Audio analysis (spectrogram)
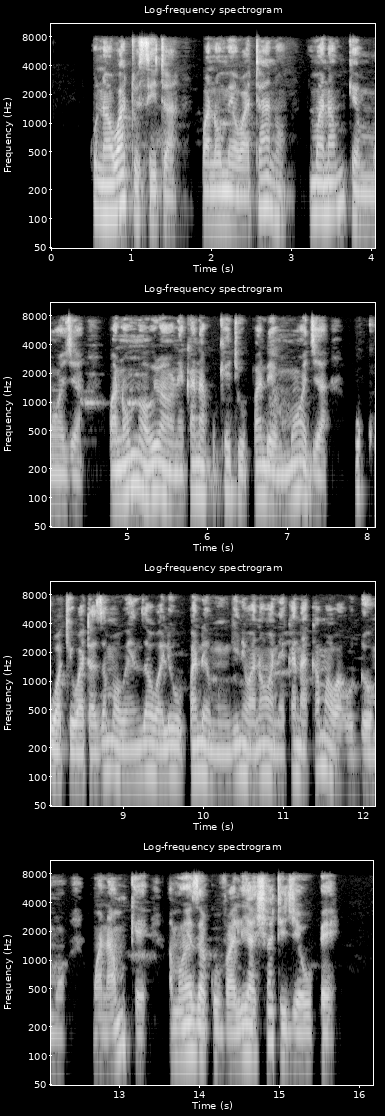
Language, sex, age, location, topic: Swahili, male, 18-24, Kisii, government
